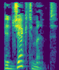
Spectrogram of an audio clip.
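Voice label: "ejectment", British English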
